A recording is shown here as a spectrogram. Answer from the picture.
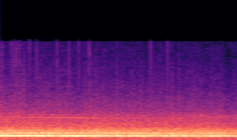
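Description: A television football commentator's single long held shout at a goal, its pitch sinking slowly, over the loud noise of a stadium crowd.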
